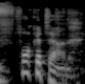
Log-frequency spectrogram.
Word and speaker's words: Whakatane: And then they're told to pronounce words like Wakatani with an F sound. It's called in Whakatane.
